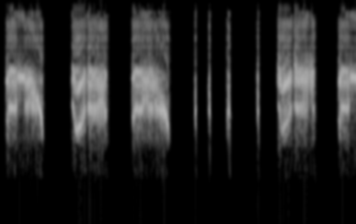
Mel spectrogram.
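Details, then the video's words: Lure sound for drawing swiftlets in, with long raspy buzzing chirps of about half a second each, separated by short gaps, and a few brief clicks in the middle. "SUARA PANGGIL WALET"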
